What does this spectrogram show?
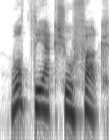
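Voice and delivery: ordinary talk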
